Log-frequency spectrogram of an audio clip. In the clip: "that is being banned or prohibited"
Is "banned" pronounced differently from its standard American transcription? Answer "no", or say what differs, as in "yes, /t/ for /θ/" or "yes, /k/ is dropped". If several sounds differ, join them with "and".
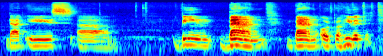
no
